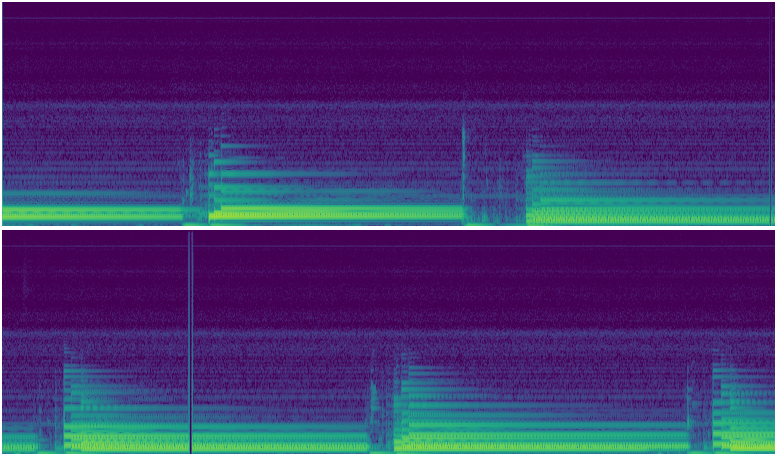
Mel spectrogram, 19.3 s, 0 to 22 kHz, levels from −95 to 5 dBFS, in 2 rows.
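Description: Music, with two brief dropouts that are gaps at joins of encoded pieces: silence from 9.59 to 9.61 s (22 ms) and from 11.99 to 12.04 s (42 ms). Separately encoded segments were spliced without trimming the encoder's start delay and final-frame padding, so the sound stops abruptly and resumes where it left off. On a waveform each shows as a flat near-silent stretch; on a spectrogram, a thin vertical empty column with slightly smeared edges.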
